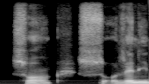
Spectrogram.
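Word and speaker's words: sans: And the last scene of all that ends this eventful history is then the French word s a ns. I think in French is pronounced song.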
